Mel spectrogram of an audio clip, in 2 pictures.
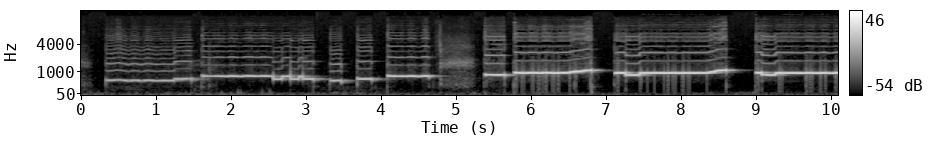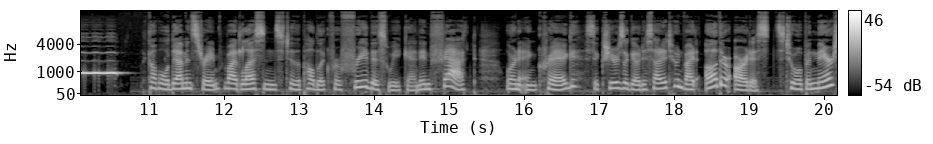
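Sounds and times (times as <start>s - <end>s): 
palm-sized face-shaped pendant whistle playing a slow simple tune: 0.3s - 10.8s
speech: 11.1s - 20.1s.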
